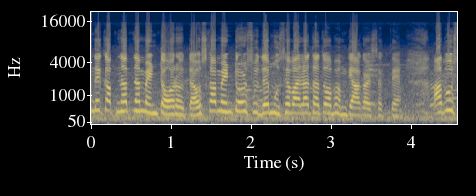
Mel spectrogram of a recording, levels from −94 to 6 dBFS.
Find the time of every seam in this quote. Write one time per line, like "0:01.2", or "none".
none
